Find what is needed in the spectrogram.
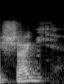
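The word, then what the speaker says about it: skjegg: beard in Norwegian uh quite a normal pronunciation would be shag like shag and then can like shag yeah pretty much like shag but you have to to probably shorten the g a bit Shag mhm shag yeah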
